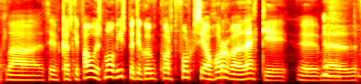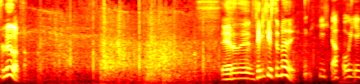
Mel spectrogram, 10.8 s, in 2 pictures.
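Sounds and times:
speech: 0:00.0 - 0:06.0, 0:08.7 - 0:10.8
laughter: 0:04.8 - 0:05.8
fireworks crackling and popping: 0:05.2 - 0:10.8.

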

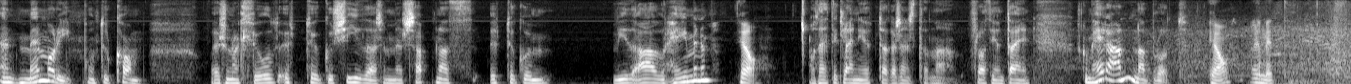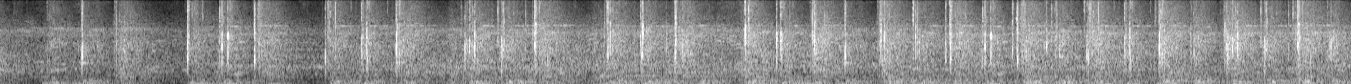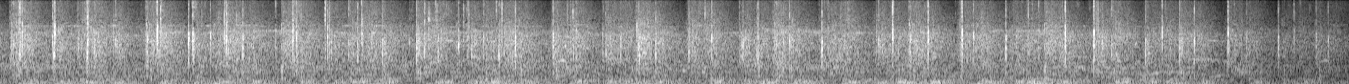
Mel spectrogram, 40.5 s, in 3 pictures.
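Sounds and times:
speech: 0:00.0 - 0:14.2
dense crowd chanting and shouting: 0:10.4 - 0:40.5
drums pounding in a steady fast rhythm: 0:11.2 - 0:40.5.

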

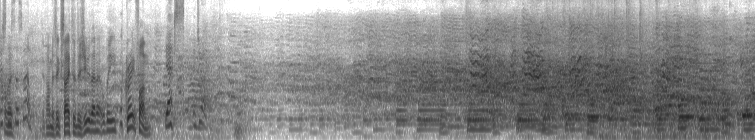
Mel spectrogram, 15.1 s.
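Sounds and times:
speech: 0:00.0 - 0:04.9
children singing: 0:04.7 - 0:15.0
children dancing and stamping: 0:07.8 - 0:15.0.

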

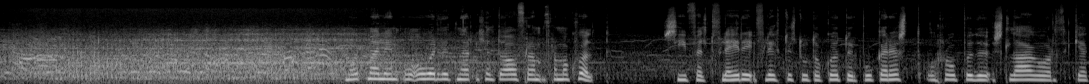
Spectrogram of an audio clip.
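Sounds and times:
helicopter engine and rotor wash flying overhead: 0:00.0 - 0:05.8
speech: 0:03.4 - 0:10.8.

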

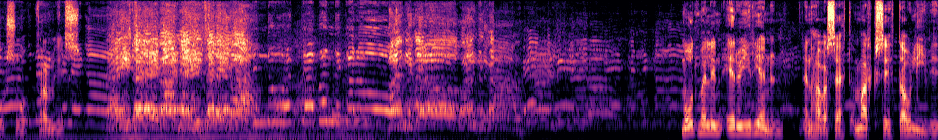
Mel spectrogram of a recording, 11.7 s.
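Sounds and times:
speech: 0:00.0 - 0:06.3, 0:08.5 - 0:11.7
protest crowd shouting slogans in unison: 0:00.0 - 0:10.6
steady low rumble: 0:00.4 - 0:06.8.

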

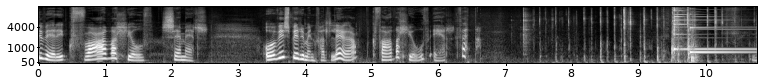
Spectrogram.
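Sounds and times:
speech: 0:00.0 - 0:02.8, 0:03.4 - 0:06.7
typing on a computer keyboard: 0:07.3 - 0:10.7
bright ringing chime: 0:09.5 - 0:10.7.

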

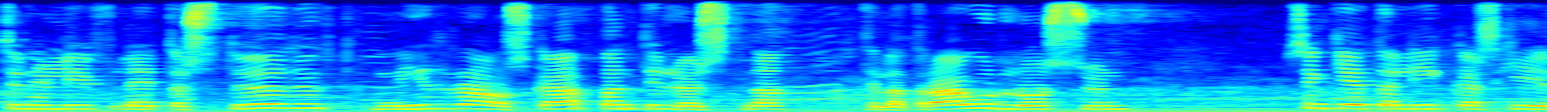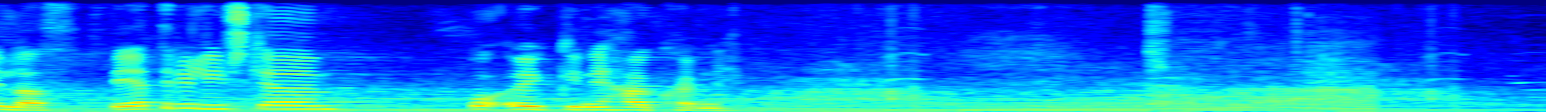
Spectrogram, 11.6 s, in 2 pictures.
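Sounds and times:
speech: 0:00.0 - 0:08.7
small petrol-powered airplane engine droning: 0:00.0 - 0:11.5.

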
